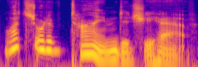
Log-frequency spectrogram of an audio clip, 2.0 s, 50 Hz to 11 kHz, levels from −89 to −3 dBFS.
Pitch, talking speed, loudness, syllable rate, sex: 125 Hz, 210 wpm, -17 LUFS, 3.6 syllables/s, male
